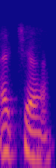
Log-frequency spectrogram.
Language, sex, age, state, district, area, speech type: Hindi, female, 60+, Uttar Pradesh, Mau, rural, conversation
